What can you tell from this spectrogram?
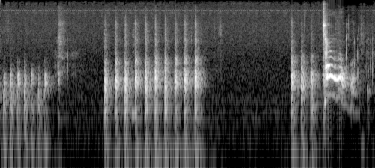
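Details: A male Pekingese gives rapid bursts of sharp, high barks at an intruder alert, protecting his house.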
